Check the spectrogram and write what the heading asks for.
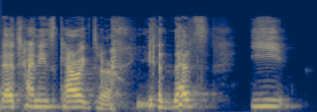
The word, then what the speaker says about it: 一: 对, E. Can you write it? Use your hand. Okay. E. Now, E. Yeah, you can write a Chinese character. Yeah, that's E.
